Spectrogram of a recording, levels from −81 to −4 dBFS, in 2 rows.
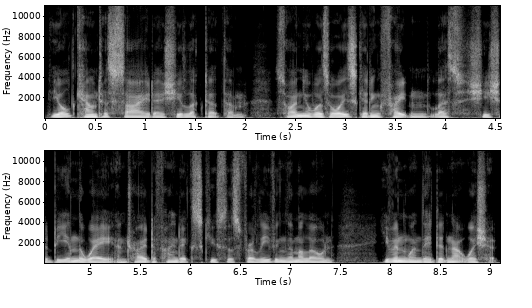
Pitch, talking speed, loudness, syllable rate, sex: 110 Hz, 245 wpm, -17 LUFS, 6.1 syllables/s, male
